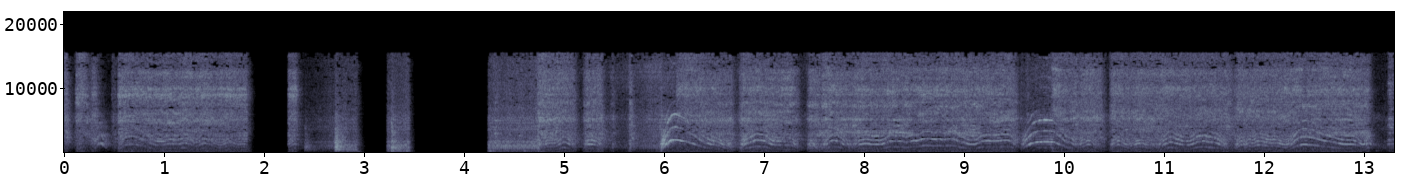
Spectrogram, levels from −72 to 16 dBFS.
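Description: At 1.82 to 2.24 s, 2.92 to 3.23 s and 3.44 to 4.24 s, the sound stalls into a fading buzz, then silence, and resumes where it stopped with nothing lost. These are call audio freezes, likely from delayed packets emptying the jitter buffer, adding about 1.5 s of delay overall.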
